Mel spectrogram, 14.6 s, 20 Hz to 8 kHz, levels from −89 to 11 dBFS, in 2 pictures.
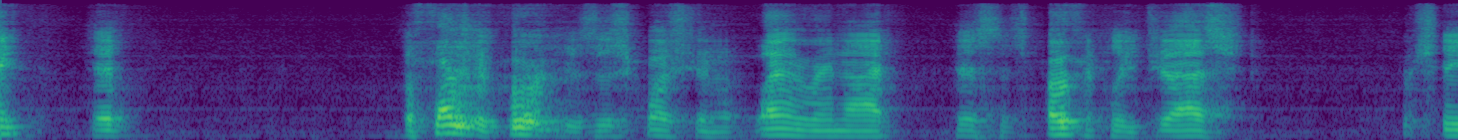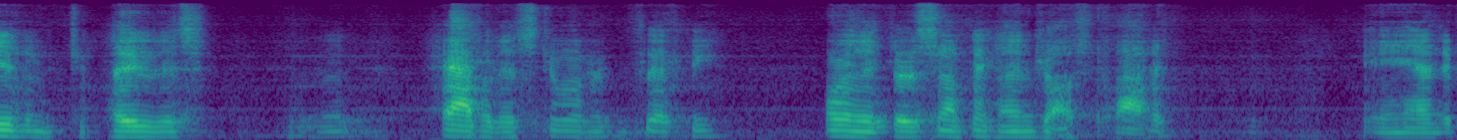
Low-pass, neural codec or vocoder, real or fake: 7.2 kHz; codec, 24 kHz, 1 kbps, SNAC; fake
